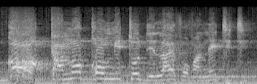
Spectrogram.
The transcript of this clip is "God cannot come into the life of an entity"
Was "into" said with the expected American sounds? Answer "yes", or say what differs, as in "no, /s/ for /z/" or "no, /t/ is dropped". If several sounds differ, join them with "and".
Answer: no, /n/ is dropped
